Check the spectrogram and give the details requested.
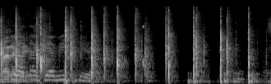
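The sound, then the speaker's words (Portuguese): A short round of applause: sharp, uneven hand claps in a loose rhythm for about three seconds, with voices and laughter mixed underneath at first. “Uma salva de palmas pra galera”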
